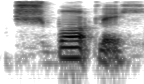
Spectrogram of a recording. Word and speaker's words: sportlich: You've just got your SP, if you remember from your key sounds, sportlich, yeah? So your SP in German is pronounced sh, yeah?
